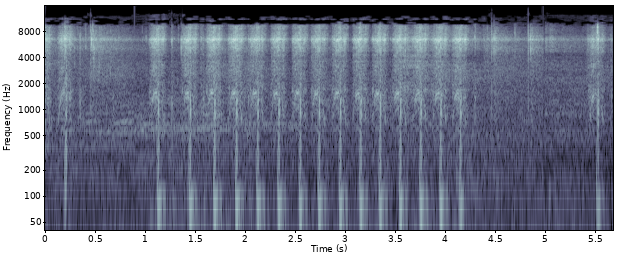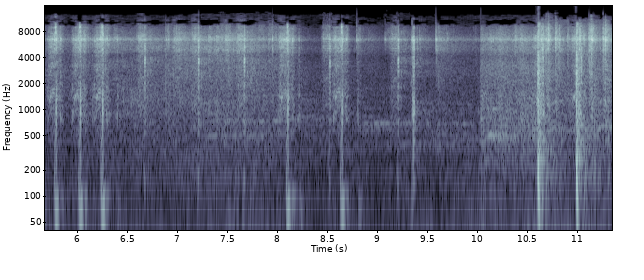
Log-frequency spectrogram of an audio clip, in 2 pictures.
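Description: Airsoft electric rifles firing on full auto: rapid, evenly spaced shots in a long burst of about three seconds, then shorter bursts, with a few louder thumps near the end.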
